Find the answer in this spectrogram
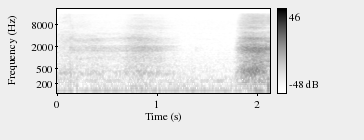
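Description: A man's soft intake of breath, about a second long, picked up close by a lapel microphone.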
